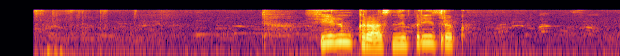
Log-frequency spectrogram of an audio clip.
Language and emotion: Russian, neutral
